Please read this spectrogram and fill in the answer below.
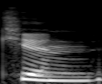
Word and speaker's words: Kin: My name is pronounced Kin in her language.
